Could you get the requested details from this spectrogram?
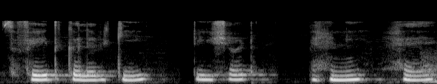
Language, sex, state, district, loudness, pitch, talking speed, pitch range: Hindi, female, Himachal Pradesh, Shimla, -16 LUFS, 220 Hz, 80 wpm, 215-225 Hz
